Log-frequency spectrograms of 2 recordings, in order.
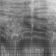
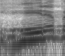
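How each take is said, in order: First: "हर्ब" as one syllable, harb; ER as short A. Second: "हेरब" as he-rab, two syllables; E misreading. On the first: Teacher corrects the wrong reading, "हर्ब" as harb. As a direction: say "हर्ब" with short a before r-b, lower. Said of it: "इसे हर्ब पढ़ा जाएगा". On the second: Teacher shows what not to read, "हेरब" as he-rab. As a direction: say "हेरब" with an e after h. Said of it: "इसे हेरब नहीं पढ़ा जाएगा". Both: Shown as a demonstration.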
